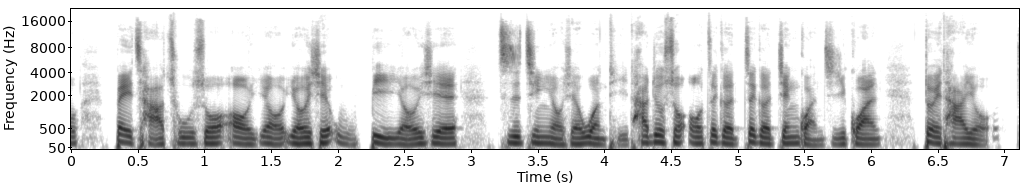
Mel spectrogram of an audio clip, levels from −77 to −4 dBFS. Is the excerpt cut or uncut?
cut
